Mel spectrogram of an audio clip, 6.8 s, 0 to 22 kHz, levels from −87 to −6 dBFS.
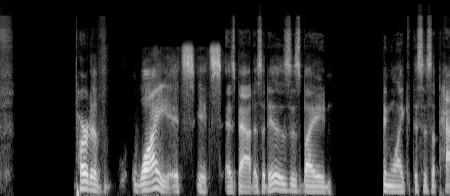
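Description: At 0.90 s, after a 0.75 s pause, the speech starts abruptly. This is a clipped start after a pause. The output device idled in the silence and was slow to wake. About 0.22 s of the onset is lost.

From 1.28 s to 3.45 s comes a call bitrate drop. The speech turns rough and muffled, with the top end cut from 20 kHz to 8 kHz. The sound points to a fall from about 32 to 10 kbps, held lowest for 2.11 s.

At 5.55 s, after a 0.58 s pause, a second clipped start swallows about 0.21 s of the onset.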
